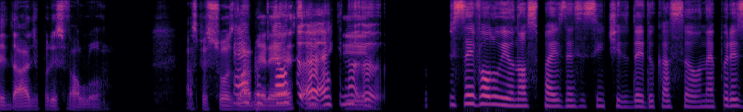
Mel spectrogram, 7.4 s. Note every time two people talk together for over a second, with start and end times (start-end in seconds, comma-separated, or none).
2.3-3.8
